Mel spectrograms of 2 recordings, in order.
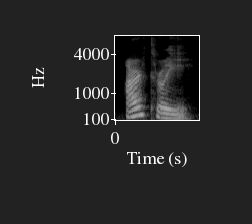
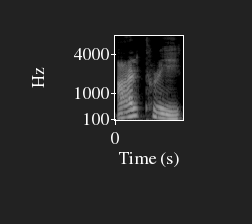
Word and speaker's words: artery: T가 양쪽에 몸이 있게 되면 약하게 발음이 됩니다. 그래서 자, 발음 기호 보시면 이 표시가 약하게 발음하라 라는 기호입니다. 그래서 영국식 발음이면 artery 그대로 해주시고 미국식일 때는 artery. T가 좀 더 약하게는 R 발음까지도 하죠. artery. 부드럽게 하시면 되겠습니다. 동맥이 되겠습니다.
